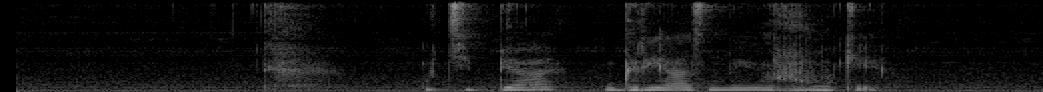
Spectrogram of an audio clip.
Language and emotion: Russian, angry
